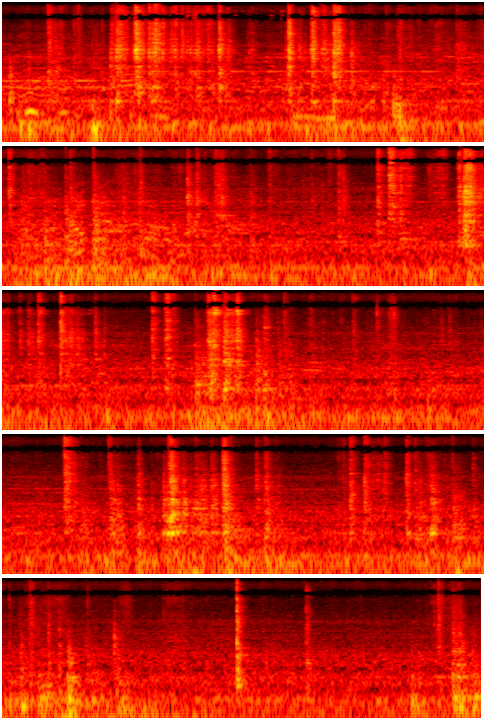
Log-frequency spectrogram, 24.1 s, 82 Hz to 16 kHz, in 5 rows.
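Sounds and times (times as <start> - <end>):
low steady hum: 0.0 - 24.0.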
